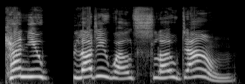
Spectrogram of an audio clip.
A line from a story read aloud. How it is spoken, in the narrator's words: shouted to the driver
